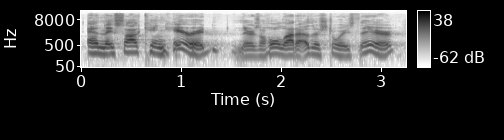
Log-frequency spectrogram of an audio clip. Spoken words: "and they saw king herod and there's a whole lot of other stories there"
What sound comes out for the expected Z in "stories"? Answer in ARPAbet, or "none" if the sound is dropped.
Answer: Z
